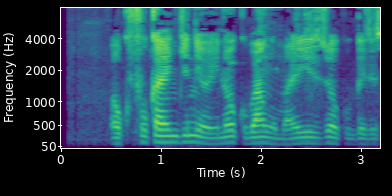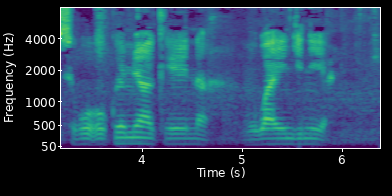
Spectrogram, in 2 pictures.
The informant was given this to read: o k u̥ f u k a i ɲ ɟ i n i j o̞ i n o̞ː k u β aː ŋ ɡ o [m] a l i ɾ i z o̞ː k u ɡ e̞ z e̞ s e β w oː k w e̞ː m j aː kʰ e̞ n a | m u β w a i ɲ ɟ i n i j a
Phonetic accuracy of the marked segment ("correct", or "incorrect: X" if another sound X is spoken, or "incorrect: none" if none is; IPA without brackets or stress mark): correct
